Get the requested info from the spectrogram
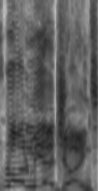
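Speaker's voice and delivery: a hint of a commanding old Nigerian grandma; bossy grandma. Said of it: "She was like".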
